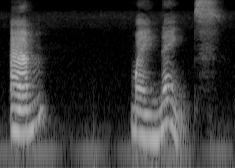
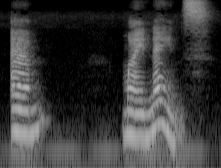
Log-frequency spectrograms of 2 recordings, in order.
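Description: Both takes have the same delivery.

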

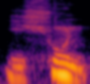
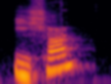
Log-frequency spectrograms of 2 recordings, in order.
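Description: First: The second vowel is a u sound. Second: The second vowel is an a sound.

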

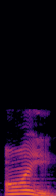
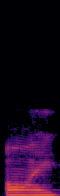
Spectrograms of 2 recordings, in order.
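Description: First: The syllable is said with a changed tone. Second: The syllable is said in its base tone. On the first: "ไม่โท อ้อย" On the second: "อ่านว่าอออยออย"

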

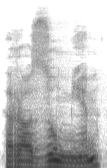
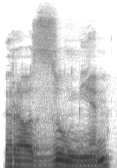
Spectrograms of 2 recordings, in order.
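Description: Both takes have the same delivery.

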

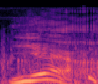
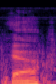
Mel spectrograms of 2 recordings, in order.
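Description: First: It is said with emphasis and excitement. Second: It is said flatly, without energy.

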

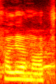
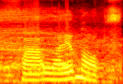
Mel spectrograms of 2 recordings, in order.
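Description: First: The name is said quickly in a shortened form. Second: The name is said carefully with all its syllables. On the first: This is the casual everyday way of saying it. The speaker calls it wrong. "A gente fala Phalaenops, né, gente? Quando a gente fala rápido" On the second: This is the proper form of the name. The speaker calls it right. "mas é Phalaenops"

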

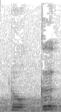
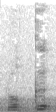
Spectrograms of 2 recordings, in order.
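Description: Both takes have the same delivery.

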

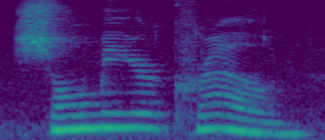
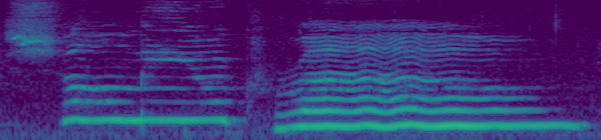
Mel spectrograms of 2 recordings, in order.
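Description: First: It is said in a normal speaking voice. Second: It is said in a dramatic opera voice.

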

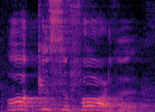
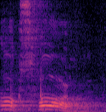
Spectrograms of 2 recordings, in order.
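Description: First: The word is said slowly and drawn out. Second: The word is said at a normal pace.

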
